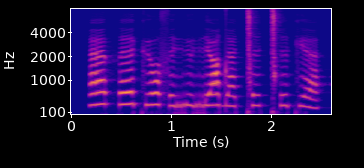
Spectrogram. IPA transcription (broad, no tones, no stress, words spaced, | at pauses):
æ θɛ kʲɔsɪ rʲurʲɑdæ ǀɪ ǀʰɪkʲæ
